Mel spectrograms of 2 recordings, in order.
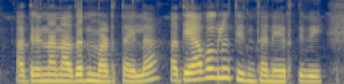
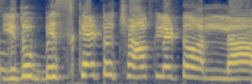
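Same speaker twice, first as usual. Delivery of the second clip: talking to pet; 7 semitones higher than usual. Real, not acted. Telling dog it's not for him.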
